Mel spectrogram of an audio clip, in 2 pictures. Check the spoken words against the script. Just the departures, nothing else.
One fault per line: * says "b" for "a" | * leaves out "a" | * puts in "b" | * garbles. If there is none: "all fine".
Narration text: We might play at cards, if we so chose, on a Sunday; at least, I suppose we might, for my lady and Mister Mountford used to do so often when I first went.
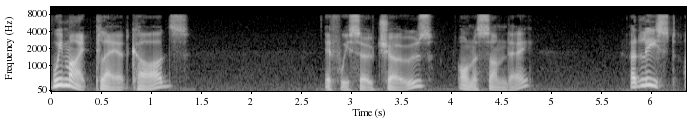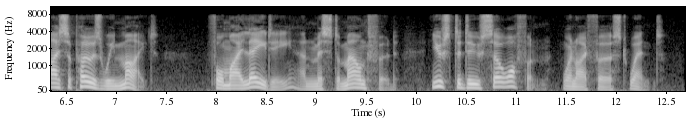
all fine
